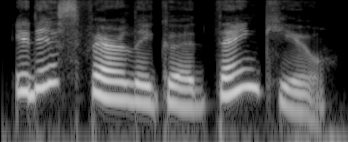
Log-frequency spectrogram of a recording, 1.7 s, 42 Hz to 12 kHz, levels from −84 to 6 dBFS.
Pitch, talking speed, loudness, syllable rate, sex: 250 Hz, 205 wpm, -19 LUFS, 4.5 syllables/s, female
